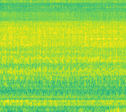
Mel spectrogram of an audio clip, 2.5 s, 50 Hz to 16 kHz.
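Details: 2015 Kia Soul at idle with a light, quick ticking knock that speeds up with revs; diagnosed as pistons slapping and scoring the cylinder walls, with engine replacement covered by warranty.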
